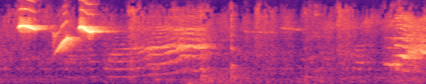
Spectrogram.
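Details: Common iora (sirtu or cipoh) gives a high whistle, a short lower upsweep and another high whistle. Softer low wavering sounds follow, with a brief burst near the end.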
